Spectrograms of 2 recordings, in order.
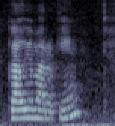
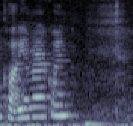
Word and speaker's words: Claudia Marroquin: I'd like to begin by stating my name as it is pronounced by my parents, Claudia Marroquin. I do, however, accept the common pronunciation, Claudia Marroquin.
